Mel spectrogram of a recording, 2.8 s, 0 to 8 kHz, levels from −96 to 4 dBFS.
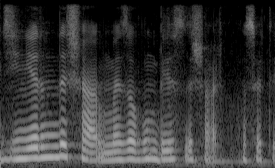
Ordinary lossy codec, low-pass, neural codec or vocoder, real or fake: none; 7.2 kHz; codec, 16 kHz, 0.9 kbps, LongCat-Audio-Codec; fake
